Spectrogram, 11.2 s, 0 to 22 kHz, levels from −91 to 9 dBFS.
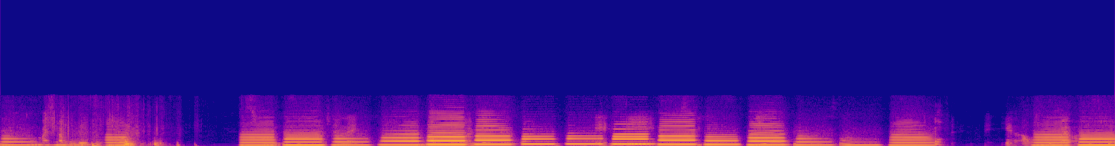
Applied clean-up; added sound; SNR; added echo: neural mask model RNNoise.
